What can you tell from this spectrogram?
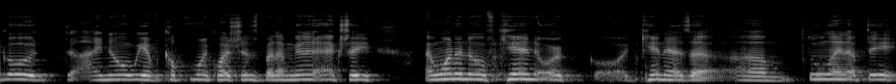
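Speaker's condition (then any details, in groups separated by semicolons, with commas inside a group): Cerebral palsy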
